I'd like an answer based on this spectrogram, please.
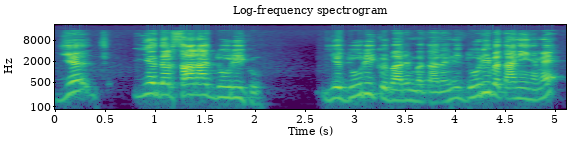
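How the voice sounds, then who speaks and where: A male English grammar teacher in a classroom, dictating sentences slowly, repeating each phrase, and asking his students questions. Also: high-pitched, animated.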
